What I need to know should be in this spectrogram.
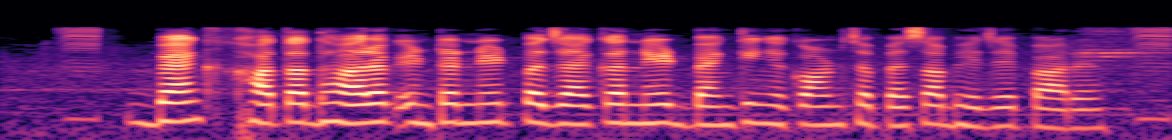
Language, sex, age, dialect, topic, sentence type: Maithili, female, 18-24, Angika, banking, statement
